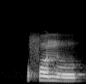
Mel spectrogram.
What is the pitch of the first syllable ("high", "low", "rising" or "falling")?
high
